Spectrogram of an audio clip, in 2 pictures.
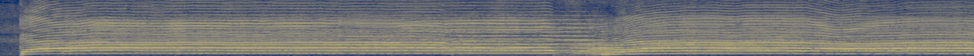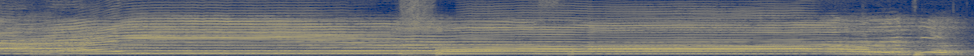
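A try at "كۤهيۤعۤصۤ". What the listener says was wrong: عین کے نون میں اخفا کا غنہ بھی کرنا ہے. ٹھیک ہے، یہ دیکھیں عین کے نون میں نون ساکن کے بعد صاد آ رہا ہے. کاف ہا یا عین صاد.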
